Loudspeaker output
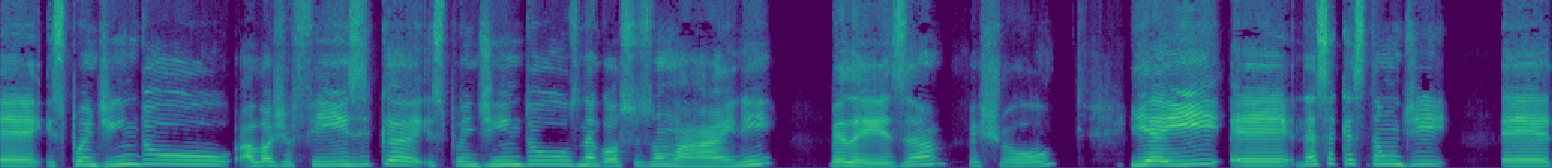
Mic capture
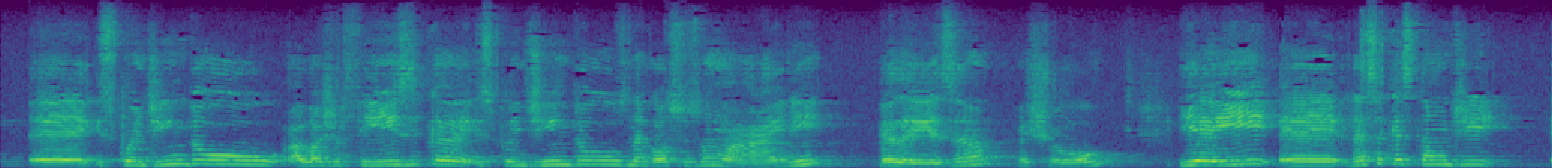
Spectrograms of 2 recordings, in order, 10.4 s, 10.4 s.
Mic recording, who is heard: echo only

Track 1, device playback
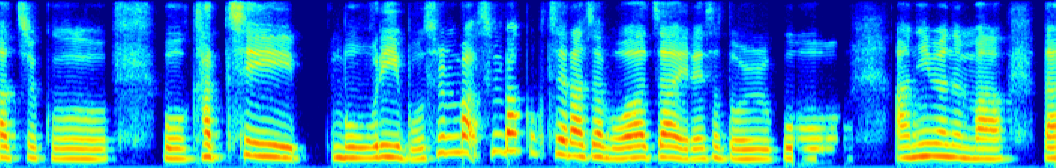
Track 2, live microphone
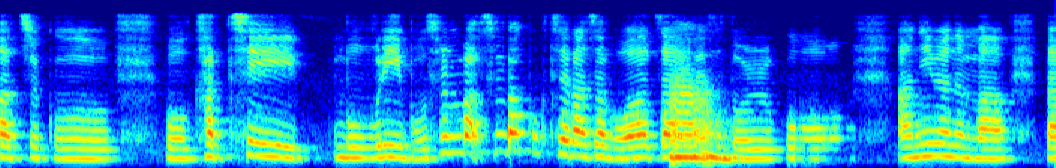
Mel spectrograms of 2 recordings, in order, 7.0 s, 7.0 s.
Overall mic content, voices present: both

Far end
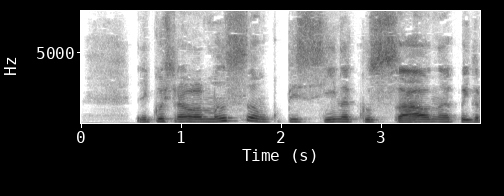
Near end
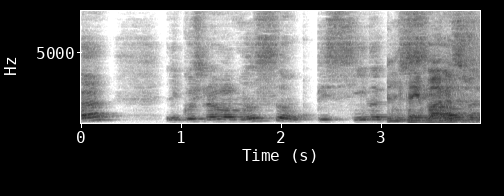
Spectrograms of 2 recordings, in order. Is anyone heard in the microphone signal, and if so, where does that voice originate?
both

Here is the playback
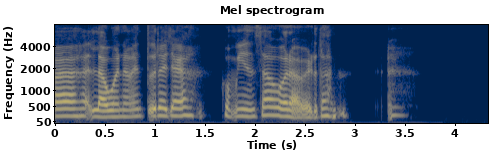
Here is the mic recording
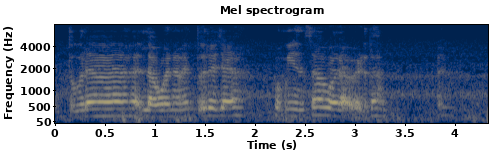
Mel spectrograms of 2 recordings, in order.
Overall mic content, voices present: echo only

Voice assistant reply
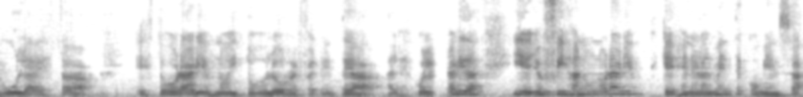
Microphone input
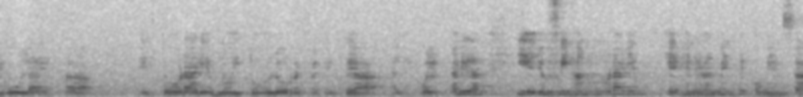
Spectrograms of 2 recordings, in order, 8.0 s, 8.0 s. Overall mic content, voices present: echo only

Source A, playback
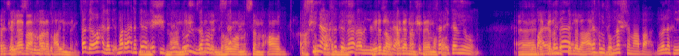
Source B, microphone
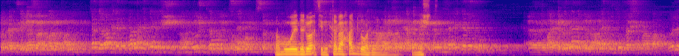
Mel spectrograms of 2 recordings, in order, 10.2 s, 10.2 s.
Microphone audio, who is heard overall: both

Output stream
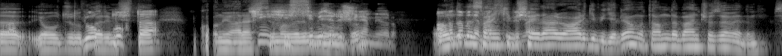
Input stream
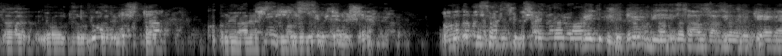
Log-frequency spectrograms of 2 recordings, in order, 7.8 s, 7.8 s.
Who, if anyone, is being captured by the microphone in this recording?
both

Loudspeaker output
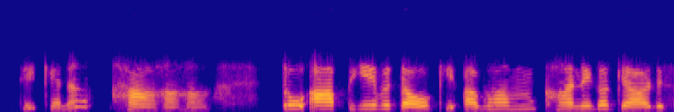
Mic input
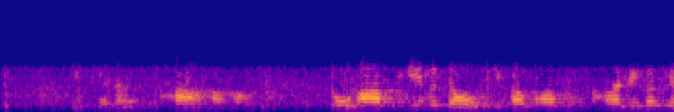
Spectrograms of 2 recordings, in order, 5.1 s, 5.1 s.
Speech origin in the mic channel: echo only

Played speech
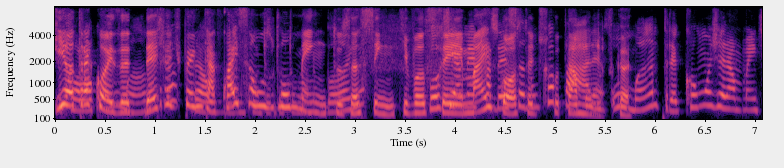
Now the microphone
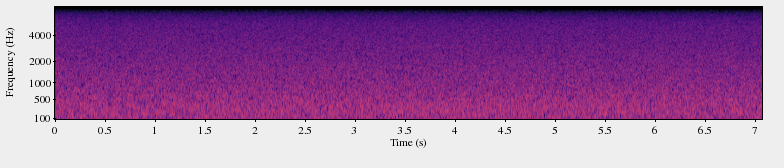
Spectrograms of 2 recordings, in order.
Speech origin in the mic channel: neither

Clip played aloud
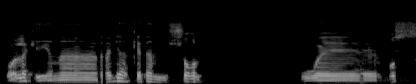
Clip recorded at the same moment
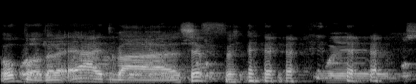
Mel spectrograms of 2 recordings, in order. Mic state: both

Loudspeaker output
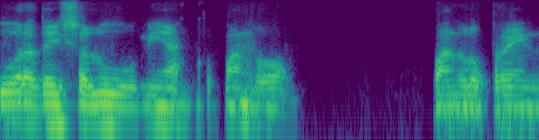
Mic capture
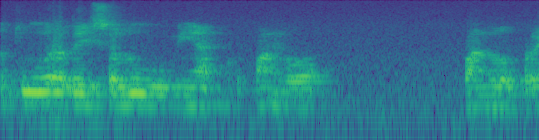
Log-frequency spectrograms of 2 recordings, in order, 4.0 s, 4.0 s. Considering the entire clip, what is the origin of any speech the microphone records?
echo only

